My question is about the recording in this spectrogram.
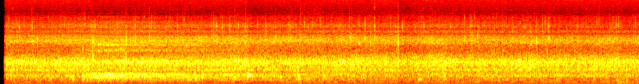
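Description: Steady rushing water noise heard through a submerged camera, with faint scattered clicks over it.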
